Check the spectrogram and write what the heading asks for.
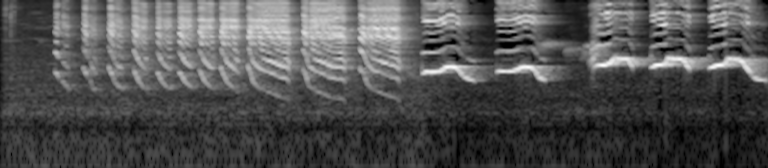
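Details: A black-throated laughingthrush delivers varied forest-voice morning song. A quickening run of rich, descending slurred notes leads into a set of clear, drawn-out whistles that rise and fall.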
